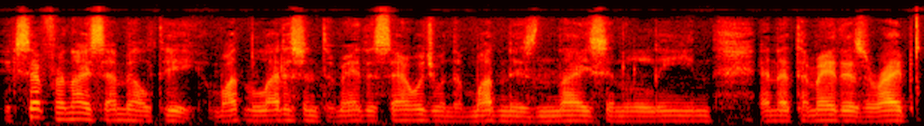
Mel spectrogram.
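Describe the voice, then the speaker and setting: A man's voice: medium pitch, little pitch movement, brisk, lightly acted. A quirky old healer from a fantasy comedy film, played by a man. The film clip carries faint noise and ambience behind the voice. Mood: savouring.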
